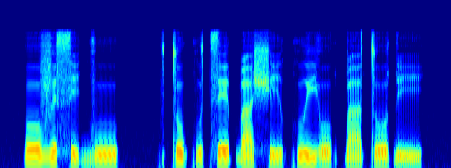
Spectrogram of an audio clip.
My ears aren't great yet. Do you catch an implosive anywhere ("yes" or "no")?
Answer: yes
